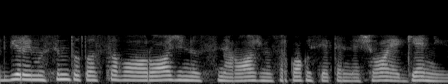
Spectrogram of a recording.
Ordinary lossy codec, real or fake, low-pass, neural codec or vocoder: AAC, 16 kbps; real; 7.2 kHz; none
